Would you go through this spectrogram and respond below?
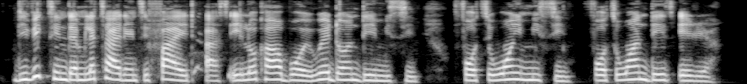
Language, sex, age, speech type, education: Nigerian Pidgin, female, 15-29, spontaneous, tertiary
